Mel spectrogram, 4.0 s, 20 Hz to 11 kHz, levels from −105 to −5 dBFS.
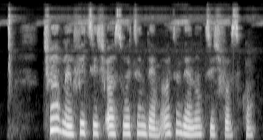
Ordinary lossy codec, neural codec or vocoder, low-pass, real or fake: none; none; 9.9 kHz; real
